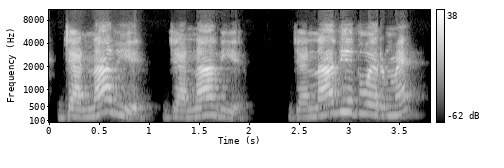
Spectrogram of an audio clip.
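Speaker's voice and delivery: nadie slowed with weight on the NA syllable; teacher scanning the verse to show the stressed syllable. Shown as a demonstration. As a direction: tap out nadie slowly, leaning on NA. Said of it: "Yo creo que la carga la recibe aquí".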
